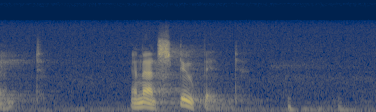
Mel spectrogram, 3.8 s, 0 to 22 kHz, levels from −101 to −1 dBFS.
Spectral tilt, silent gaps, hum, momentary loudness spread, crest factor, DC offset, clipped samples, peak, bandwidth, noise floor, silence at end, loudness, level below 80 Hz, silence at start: -4.5 dB/octave; none; none; 27 LU; 26 dB; under 0.1%; under 0.1%; -12 dBFS; 19.5 kHz; -63 dBFS; 0.3 s; -33 LUFS; -64 dBFS; 0 s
